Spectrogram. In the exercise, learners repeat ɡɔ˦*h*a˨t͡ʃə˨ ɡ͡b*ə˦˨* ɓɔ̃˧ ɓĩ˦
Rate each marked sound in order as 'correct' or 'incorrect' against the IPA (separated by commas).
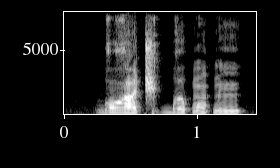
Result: incorrect, correct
